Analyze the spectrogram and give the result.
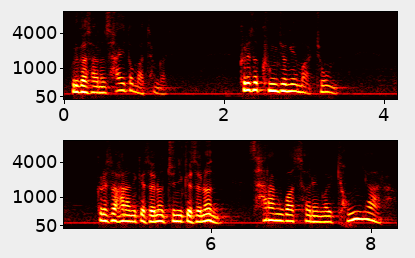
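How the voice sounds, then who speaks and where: A middle-aged man preaching a Sunday sermon as pastor, animated and acting out quoted lines with rising emphasis. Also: fairly high pitch, slightly rough.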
